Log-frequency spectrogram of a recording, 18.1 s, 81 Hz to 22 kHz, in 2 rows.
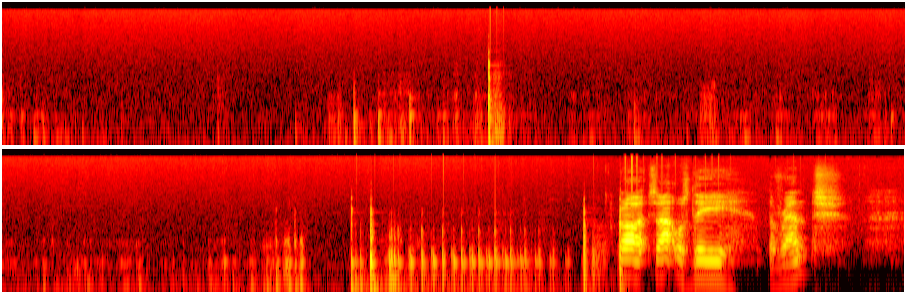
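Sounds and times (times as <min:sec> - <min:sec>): wrench taps and scrapes: 0:11.1 - 0:15.4.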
